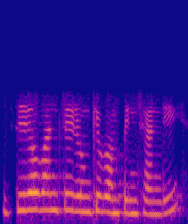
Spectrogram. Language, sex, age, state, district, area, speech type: Telugu, female, 18-30, Telangana, Jangaon, urban, conversation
